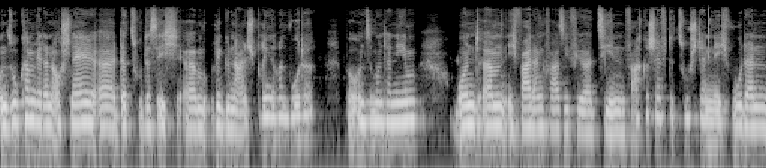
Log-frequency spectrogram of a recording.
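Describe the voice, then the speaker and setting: A woman's fairly low, dark, mellow voice with very wide pitch swings at a moderate pace, over a quiet background. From Berlin, Germany. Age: 20s. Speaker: hearing aid acoustician. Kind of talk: podcast interview.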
